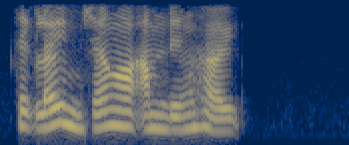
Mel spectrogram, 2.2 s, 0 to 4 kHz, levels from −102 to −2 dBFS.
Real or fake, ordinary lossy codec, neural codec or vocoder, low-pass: real; AAC, 24 kbps; none; 3.6 kHz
